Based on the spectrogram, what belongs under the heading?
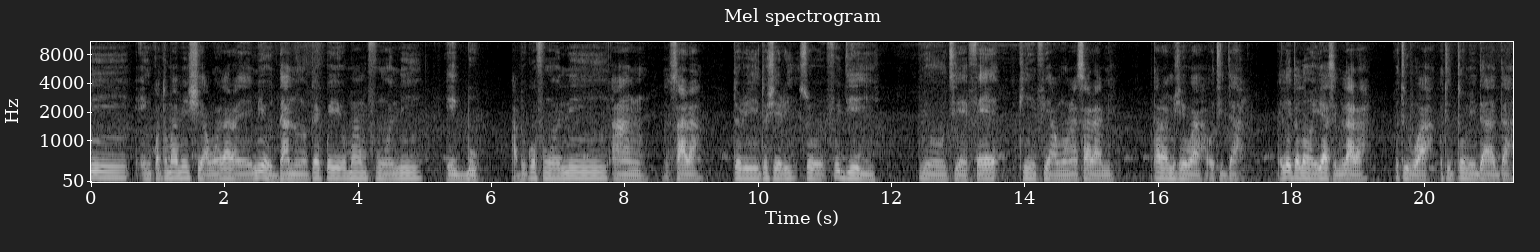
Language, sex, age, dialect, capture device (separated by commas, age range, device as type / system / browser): Yoruba, male, 35-44, Nigeria - Lagos Yoruba, mobile / Linux / Chrome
